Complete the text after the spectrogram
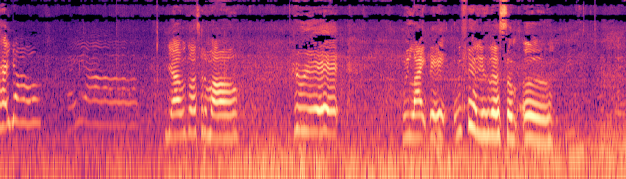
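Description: A young man talks up close in a lively, sing-song voice.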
